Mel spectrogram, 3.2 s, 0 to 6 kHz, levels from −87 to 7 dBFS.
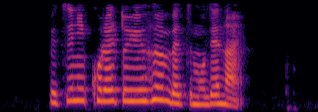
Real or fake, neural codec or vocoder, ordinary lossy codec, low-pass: fake; autoencoder, 48 kHz, 128 numbers a frame, DAC-VAE, trained on Japanese speech; MP3, 32 kbps; 5.4 kHz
